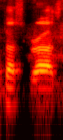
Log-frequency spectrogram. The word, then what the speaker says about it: Tuscarawas: And we live in the little town of Sandyville, northern Tuscarawas County. So Tuscarawas? Is that how you say it? Tuscarawas. Okay. I've been saying it all wrong.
